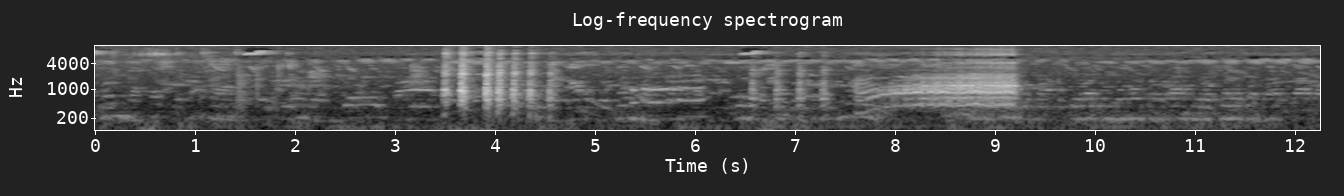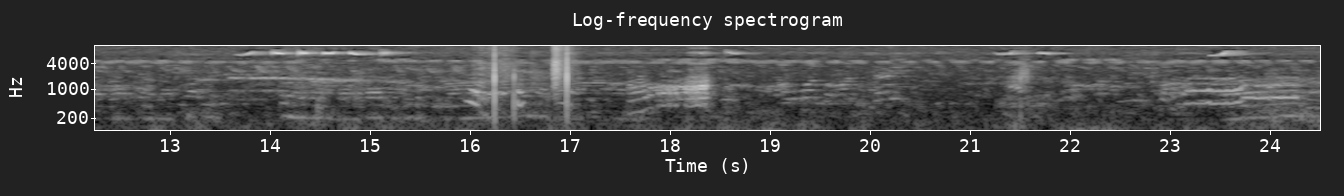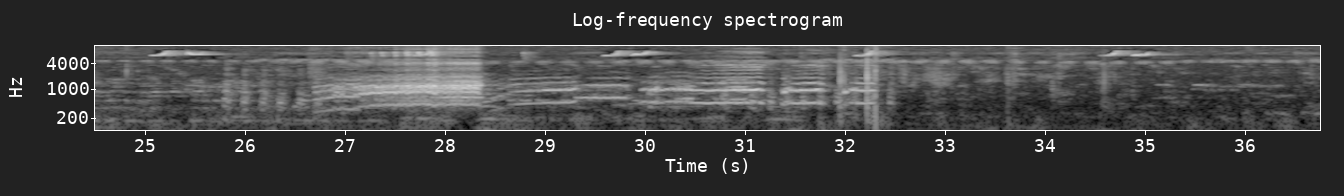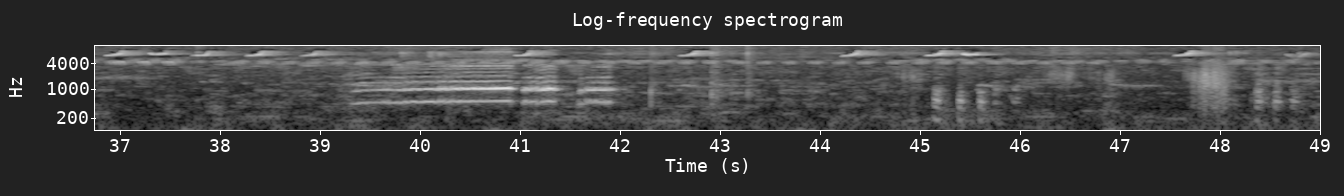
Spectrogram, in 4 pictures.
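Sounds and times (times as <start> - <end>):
clucking calls: 3.4 - 4.8, 23.0 - 32.9, 39.0 - 43.4.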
